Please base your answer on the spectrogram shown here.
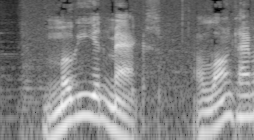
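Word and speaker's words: Mucki: One was a rabbit named Moogie, that's spelled M-U-C-K-I, Moogie, whose breed was a Dutch miniature, and a wire-haired terrier named Max.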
